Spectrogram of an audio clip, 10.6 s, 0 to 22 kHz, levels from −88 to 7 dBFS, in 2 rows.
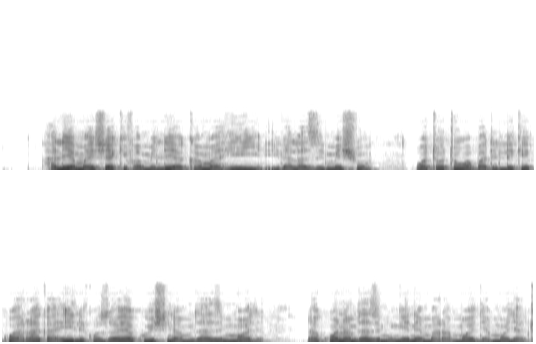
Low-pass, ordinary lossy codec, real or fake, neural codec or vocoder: none; none; fake; codec, 16 kHz, 4.8 kbps, FACodec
